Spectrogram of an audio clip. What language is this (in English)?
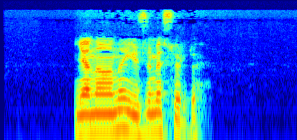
Turkish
